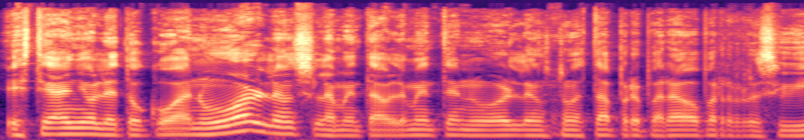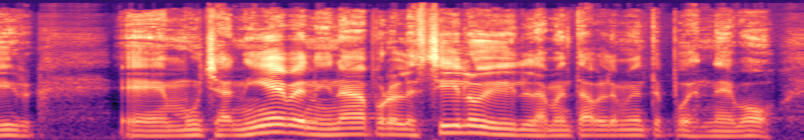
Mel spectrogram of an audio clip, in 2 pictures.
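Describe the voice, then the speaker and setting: Gravelly man telling his story. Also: medium pitch, fairly quick. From Peru. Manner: repeats "correcto", many fillers and restarts. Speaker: podcast guest, car dealership expert. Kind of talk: casual interview storytelling.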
